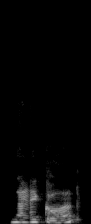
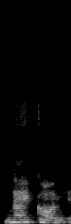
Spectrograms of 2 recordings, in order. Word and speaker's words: Nikon: Nikon. Like I didn't even know how to pronounce uh, Nikon in English because all I know is Nikon.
